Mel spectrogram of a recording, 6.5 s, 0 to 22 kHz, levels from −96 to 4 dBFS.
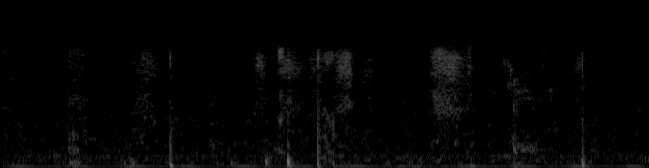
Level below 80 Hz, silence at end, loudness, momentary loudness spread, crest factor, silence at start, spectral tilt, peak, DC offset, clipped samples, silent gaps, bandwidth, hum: -82 dBFS; 0 s; -65 LUFS; 6 LU; 32 dB; 0.05 s; -2.5 dB/octave; -40 dBFS; under 0.1%; under 0.1%; none; 7.2 kHz; none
